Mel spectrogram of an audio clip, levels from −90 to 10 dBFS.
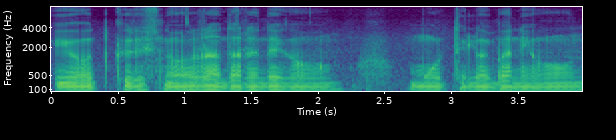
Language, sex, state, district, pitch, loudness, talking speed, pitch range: Chakma, male, Tripura, Unakoti, 85 Hz, -18 LUFS, 120 wpm, 80-85 Hz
